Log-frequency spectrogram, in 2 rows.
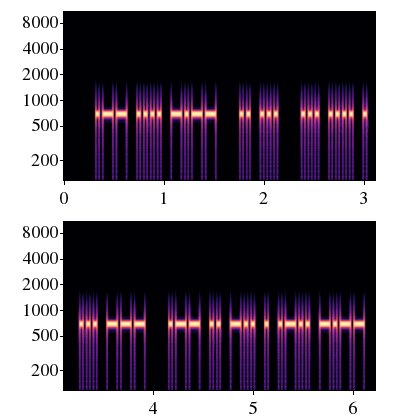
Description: Morse code, heard as a keyed tone, about 34 wpm, 700 Hz. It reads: WHY IS SHE SO WIDELY
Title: Sentences from Top 1200 Words 35wpm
